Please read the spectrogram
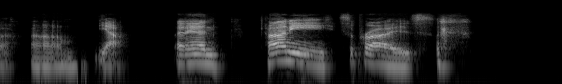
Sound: chuckles

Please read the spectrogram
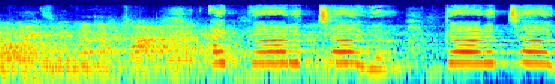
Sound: indistinct chatter

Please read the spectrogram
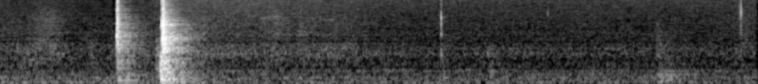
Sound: door shuts

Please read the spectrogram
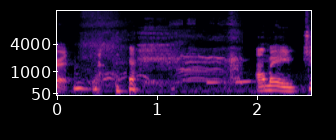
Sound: laughs

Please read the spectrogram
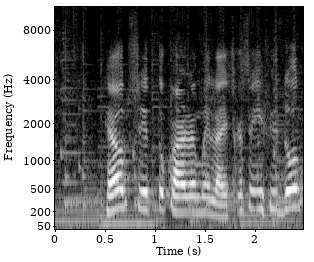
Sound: sizzle

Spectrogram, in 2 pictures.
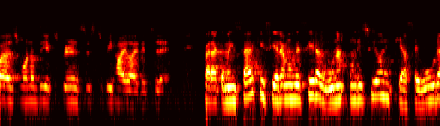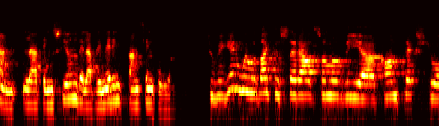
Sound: speaking another language

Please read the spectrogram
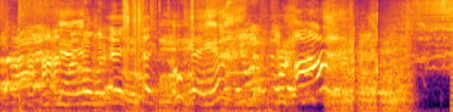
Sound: waitresses groaning

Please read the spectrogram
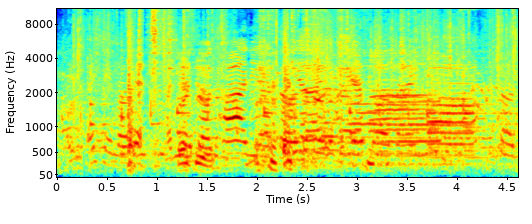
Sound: women speaking Japanese

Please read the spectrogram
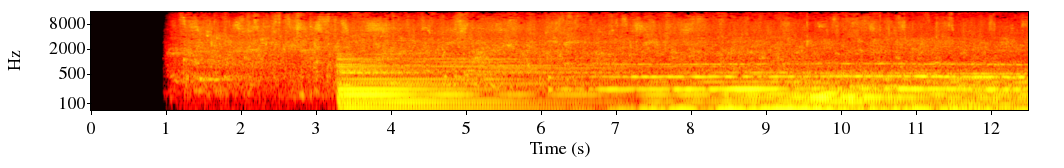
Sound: whispers

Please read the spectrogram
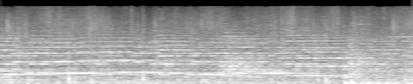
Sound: running footsteps

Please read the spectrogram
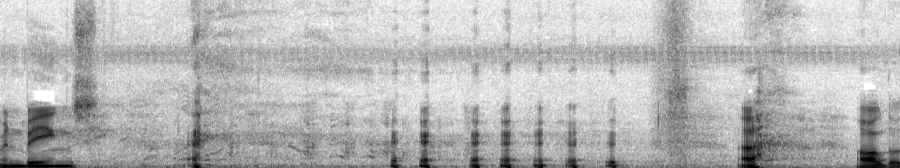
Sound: laughter

